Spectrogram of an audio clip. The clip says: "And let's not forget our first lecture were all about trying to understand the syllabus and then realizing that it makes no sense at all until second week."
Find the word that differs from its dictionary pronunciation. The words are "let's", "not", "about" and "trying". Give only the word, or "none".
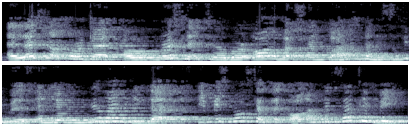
trying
